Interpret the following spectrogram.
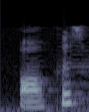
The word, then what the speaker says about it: AUKUS: AUKUS, जिसे ऑकस pronounce किया जाता है, ये इंपॉर्टेंट हो जाता है, जिसमें ऑस्ट्रेलिया, यूके और यूएसए शामिल है।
